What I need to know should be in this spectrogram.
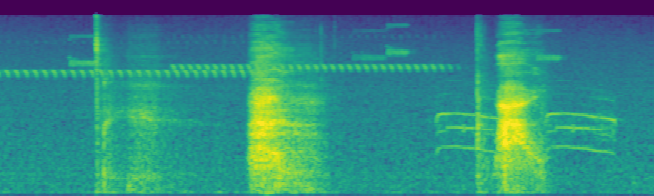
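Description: A young man speaks briefly and casually into a close microphone.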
